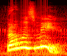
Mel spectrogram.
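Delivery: high, loud, eager; bright proud confession; proud admission. Acted. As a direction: pipe up proudly, pleased. Amelia Bedelia proudly admits.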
